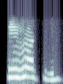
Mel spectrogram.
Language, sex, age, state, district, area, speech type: Bengali, female, 30-45, West Bengal, Uttar Dinajpur, urban, conversation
